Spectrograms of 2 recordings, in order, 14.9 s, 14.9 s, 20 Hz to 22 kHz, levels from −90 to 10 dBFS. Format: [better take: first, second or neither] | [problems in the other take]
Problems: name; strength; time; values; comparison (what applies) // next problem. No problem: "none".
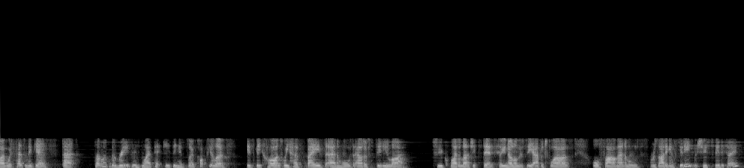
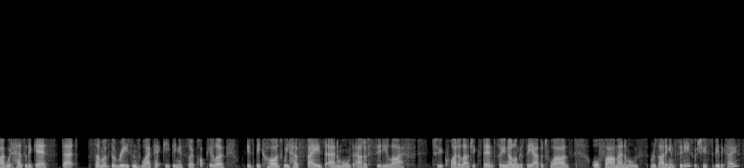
second | noise reduction (neural mask model DeepFilterNet 3)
